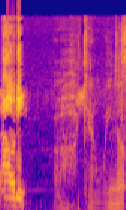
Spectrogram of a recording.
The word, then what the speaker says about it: Audi: I used to say it the opposite way until I actually started working for the company, but that's the way the owner presents it, and that's the way it's pronounced. So it's Audi.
